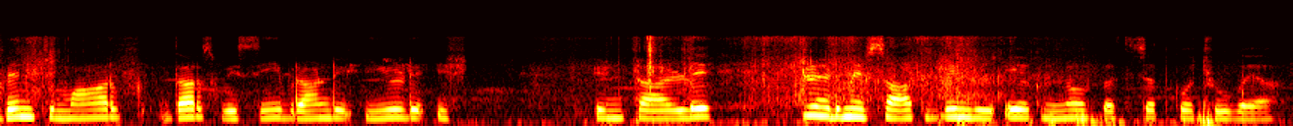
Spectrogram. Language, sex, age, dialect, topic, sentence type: Hindi, female, 60-100, Kanauji Braj Bhasha, agriculture, statement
